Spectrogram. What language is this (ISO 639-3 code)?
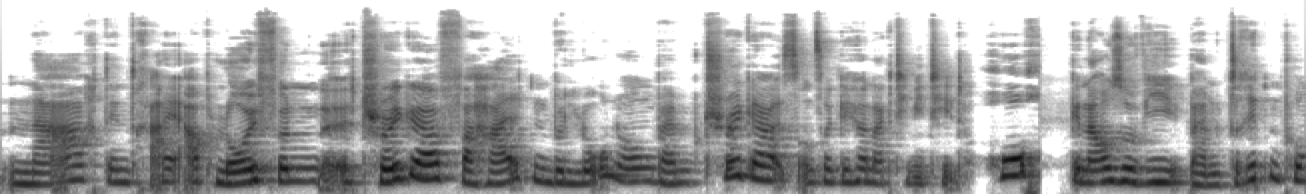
deu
